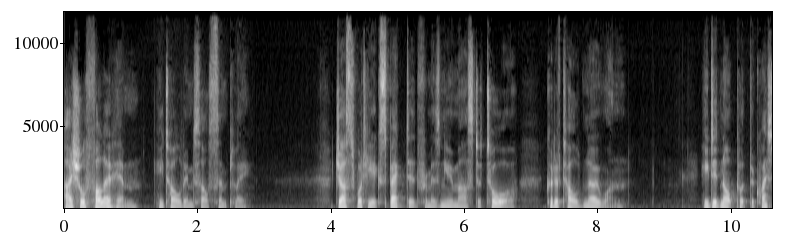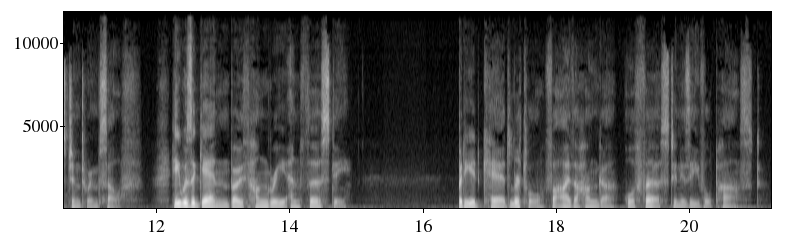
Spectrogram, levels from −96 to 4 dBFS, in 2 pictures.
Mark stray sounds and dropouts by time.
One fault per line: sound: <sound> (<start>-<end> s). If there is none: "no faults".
no faults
